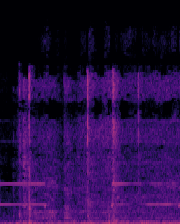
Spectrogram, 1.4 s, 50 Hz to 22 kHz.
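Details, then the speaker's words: 1991 Acura NSX, one owner, 23k original miles, 5-speed manual, Arizona car: quick catch and settle into a low, even idle without stumbling or odd noises; starts right up, healthy. "the car starts right up."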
